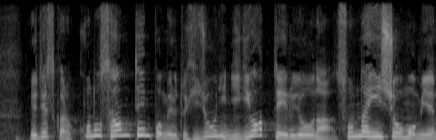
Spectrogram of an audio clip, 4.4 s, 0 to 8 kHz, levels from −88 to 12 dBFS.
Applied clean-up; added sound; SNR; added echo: none; none; none; none.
